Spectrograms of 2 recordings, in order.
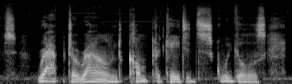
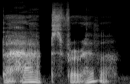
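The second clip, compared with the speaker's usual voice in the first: ordinary delivery, nothing marked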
